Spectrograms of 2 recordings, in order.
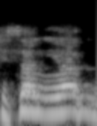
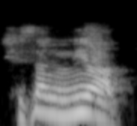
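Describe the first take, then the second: First: The second word starts with a y sound. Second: The second word starts with an n sound. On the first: The speaker calls it wrong. "এটা আসলে সিসাং ইয়ক না" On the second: The speaker calls it right.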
